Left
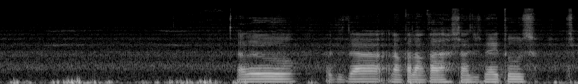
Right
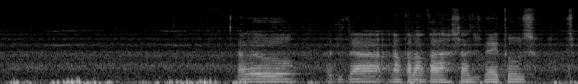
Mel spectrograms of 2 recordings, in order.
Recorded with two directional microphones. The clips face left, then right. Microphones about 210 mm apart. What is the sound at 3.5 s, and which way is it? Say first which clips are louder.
Speech: left 5 dB; 45° left (ahead or behind).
